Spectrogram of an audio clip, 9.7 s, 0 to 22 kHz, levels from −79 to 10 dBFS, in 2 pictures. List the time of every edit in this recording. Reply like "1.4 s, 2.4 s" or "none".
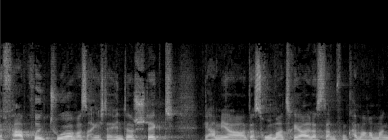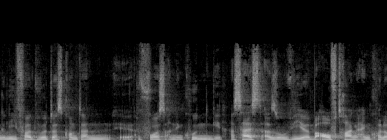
6.5 s, 7.6 s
